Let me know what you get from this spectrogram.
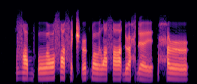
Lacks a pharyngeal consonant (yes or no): no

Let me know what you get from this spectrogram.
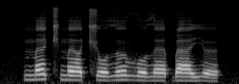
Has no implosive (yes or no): no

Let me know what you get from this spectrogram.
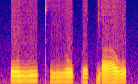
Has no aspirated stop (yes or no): no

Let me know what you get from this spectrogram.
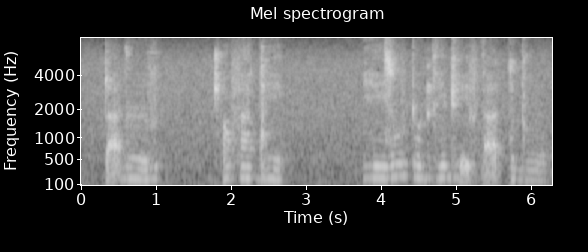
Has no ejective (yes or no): no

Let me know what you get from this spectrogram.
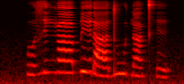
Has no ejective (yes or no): yes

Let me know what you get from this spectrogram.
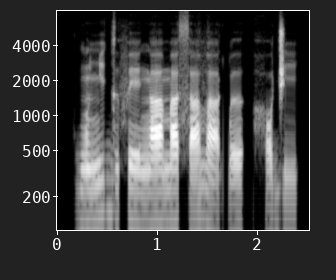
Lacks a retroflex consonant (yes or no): yes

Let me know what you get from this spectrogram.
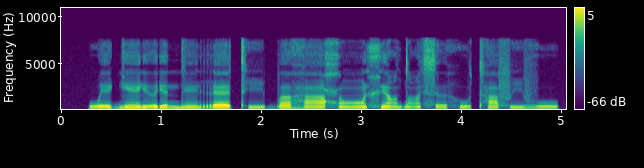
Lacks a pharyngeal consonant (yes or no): no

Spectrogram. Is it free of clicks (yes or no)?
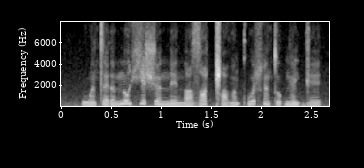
no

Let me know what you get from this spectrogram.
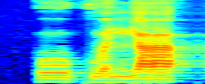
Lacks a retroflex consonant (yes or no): yes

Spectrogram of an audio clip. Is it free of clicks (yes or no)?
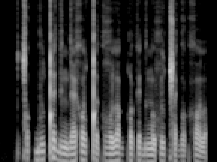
no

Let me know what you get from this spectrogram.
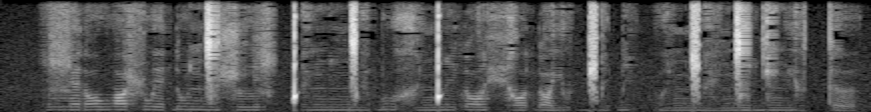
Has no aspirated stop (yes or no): yes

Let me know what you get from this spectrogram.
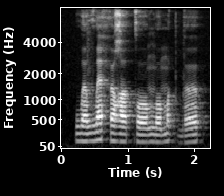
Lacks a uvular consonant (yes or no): no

